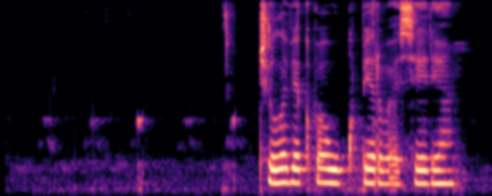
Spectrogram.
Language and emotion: Russian, neutral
